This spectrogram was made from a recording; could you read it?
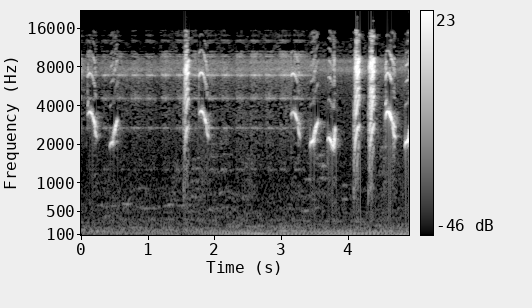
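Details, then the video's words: Cucak ijo (greater green leafbird) singing gacor: curved whistled slurs with a few sharp broadband snaps, then a fast run of loud clicking notes mixed with more whistles near the end. "Cucak Ijo Gacor Isian Pilihan Terbaik"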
